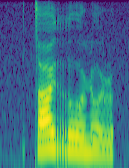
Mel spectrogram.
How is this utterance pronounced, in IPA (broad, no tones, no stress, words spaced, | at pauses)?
tˤø roɳoɭ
